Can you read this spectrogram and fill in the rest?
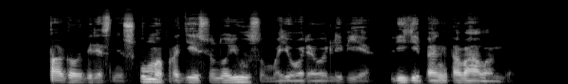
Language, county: Lithuanian, Vilnius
